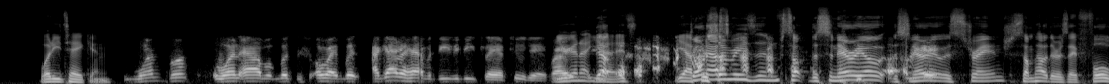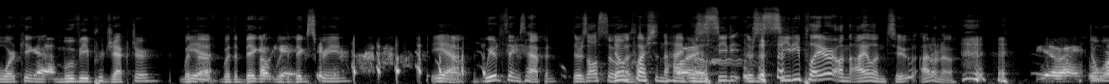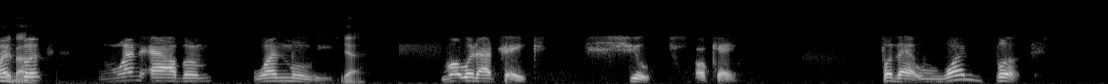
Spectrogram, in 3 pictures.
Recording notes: we spoke by phone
